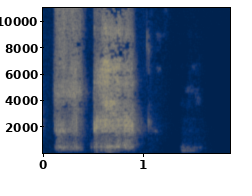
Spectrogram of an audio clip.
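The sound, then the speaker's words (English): A person's voice imitates a horse snorting: two forceful, breathy blasts of air, then a shorter, softer, lower snort, with no talk around them. “That horse that breathed like this.”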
